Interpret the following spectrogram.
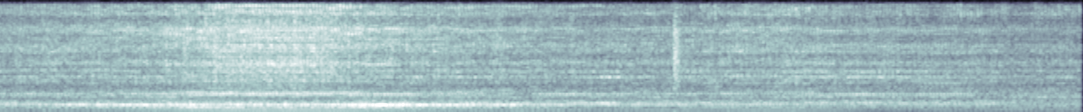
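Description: Steady machine hum with a few unchanging tones, swelling a little between about two and four seconds in.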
